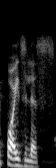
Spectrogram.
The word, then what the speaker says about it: Poiseuille: जो मेरे पास पोर्शन है उसका नाम है पॉइजलस। ठीक है, तो पॉइजलस बोलते हैं इसे। तो इस लेकिन इसकी स्पेलिंग याद रखना, पॉइजे, पॉइजी, पॉइज, यू ई एल एल ई।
